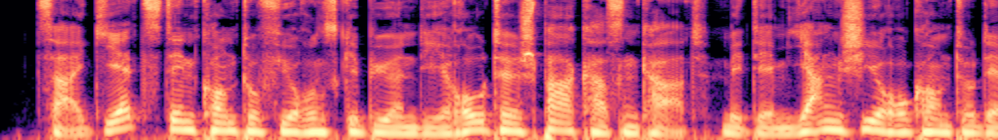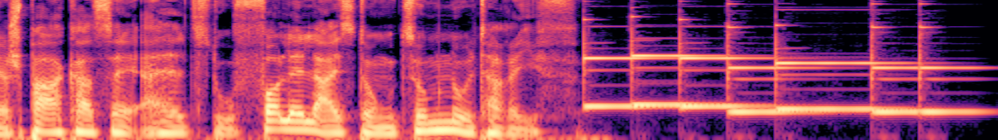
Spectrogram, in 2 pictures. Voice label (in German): Werbung Reminder; Sparkasse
